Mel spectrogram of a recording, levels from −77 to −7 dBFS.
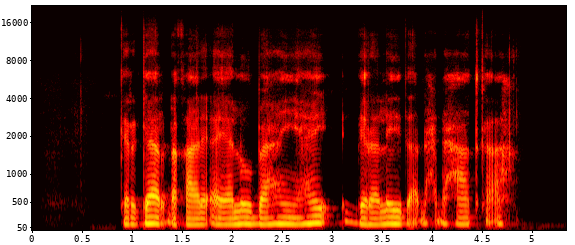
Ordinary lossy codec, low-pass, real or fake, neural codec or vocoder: none; none; fake; codec, 44.1 kHz, 7.8 kbps, DAC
